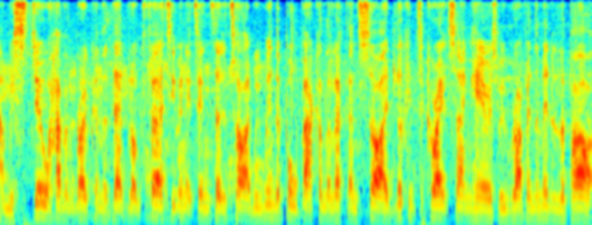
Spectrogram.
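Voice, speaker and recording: A man with a British accent and a fairly high pitch rushes along at a very fast pace with hardly any pauses, over noticeable background noise. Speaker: gaming video creator. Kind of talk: gameplay commentary. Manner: animated.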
